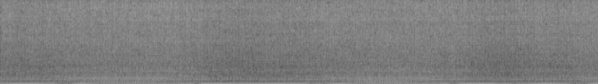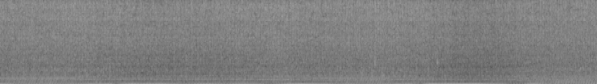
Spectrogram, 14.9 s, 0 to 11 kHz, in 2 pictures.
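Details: Petrol car with 850cc injectors that cannot rev up, steering pump belt slipping: engine idles unevenly, deep rumble swelling and sagging every couple of seconds; rough idle, cause not confirmed.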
